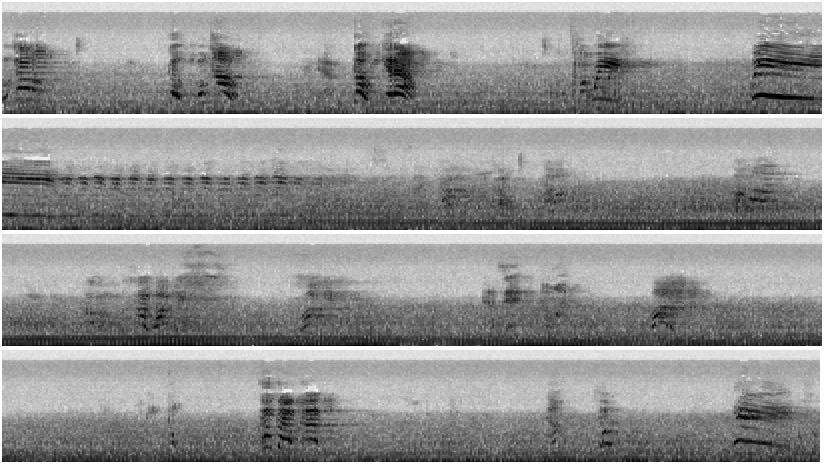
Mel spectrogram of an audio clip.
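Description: A handler's short shouted calls to a dog running an agility course, scattered through the run over a steady low rumble.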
